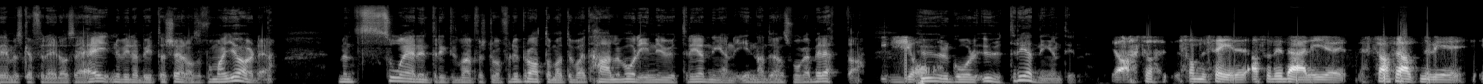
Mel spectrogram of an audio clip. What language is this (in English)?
Swedish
